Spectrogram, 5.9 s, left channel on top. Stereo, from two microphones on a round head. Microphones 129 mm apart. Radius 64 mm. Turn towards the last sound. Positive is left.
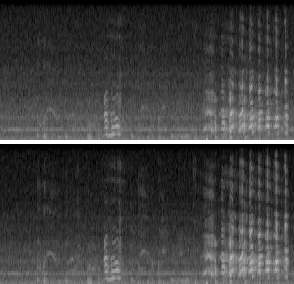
turn(degrees=-35)  # may be behind; listen again after turning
